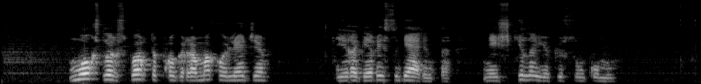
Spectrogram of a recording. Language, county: Lithuanian, Šiauliai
